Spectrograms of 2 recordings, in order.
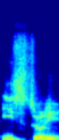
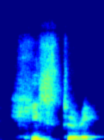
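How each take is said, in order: First: The starting H sound is dropped. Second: The starting H sound is pronounced. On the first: The speaker calls it wrong. "in Italy the H is mute" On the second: The speaker calls it right. "instead it is history"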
